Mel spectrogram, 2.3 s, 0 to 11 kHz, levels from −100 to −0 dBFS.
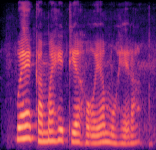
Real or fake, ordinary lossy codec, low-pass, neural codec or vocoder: fake; none; none; vocoder, 22.05 kHz, 80 mel bands, HiFi-GAN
